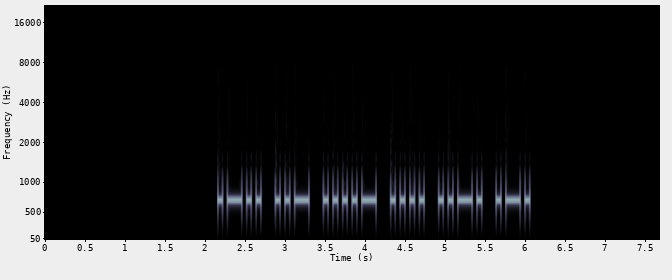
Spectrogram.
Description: Morse code, heard as a keyed tone, about 20 wpm, 700 Hz. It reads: LU4HFR
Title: DXCC-100 Call Signs - 6 Characters - 20wpm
